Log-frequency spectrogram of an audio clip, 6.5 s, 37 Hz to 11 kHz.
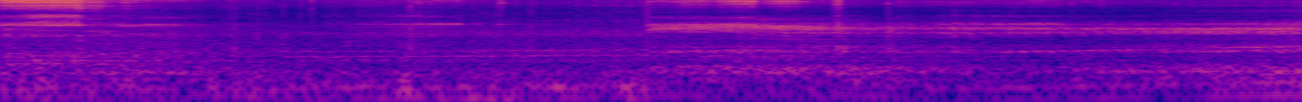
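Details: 2007 Toyota Hilux 2KD diesel after a timing belt and alternator belt change, driving: under road noise a thin high whistle rises with throttle around 2000 rpm, intermittent and first suspected at the intake; cause is a leaking turbo outlet gasket.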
